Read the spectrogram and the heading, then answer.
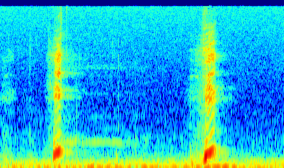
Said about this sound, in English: And my cat had the hiccups. I don't know if she was sleeping and had the hiccups. I mean, can you actually sleep while you have the hiccups? Yeah, but here's my cat in the middle of the night.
